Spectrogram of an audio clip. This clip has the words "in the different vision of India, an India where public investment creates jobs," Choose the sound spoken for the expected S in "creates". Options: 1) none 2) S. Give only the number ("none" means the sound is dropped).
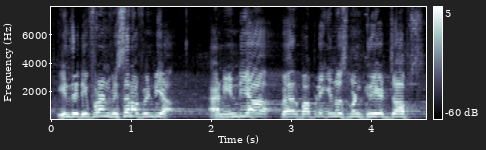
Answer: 1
